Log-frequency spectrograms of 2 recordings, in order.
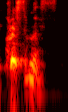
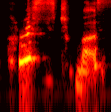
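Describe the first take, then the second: First: The word is said quickly with sounds run together. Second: The word is said slowly with each sound stretched. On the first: "We say it fast" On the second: "we don't usually say Christmas, because we don't talk like the Queen"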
